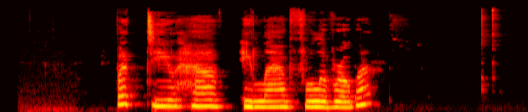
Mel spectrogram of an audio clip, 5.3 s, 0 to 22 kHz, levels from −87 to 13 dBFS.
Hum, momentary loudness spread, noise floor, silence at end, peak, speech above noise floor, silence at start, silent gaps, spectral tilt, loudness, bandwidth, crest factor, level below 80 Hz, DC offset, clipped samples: none; 17 LU; -79 dBFS; 1.55 s; -6 dBFS; 59 dB; 1.2 s; none; -5 dB/octave; -21 LUFS; 16 kHz; 18 dB; -66 dBFS; under 0.1%; under 0.1%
